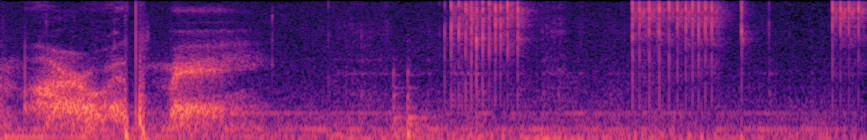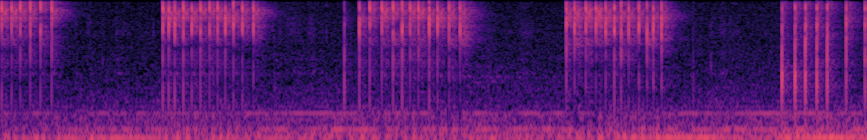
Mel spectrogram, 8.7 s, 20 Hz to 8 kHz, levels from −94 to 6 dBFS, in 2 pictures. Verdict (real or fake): real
